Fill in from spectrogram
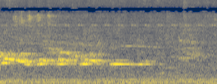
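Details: Local zebra dove, used to lure birds: one long, slightly wavering rolled coo lasting about two seconds, then fading, with faint background hiss.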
